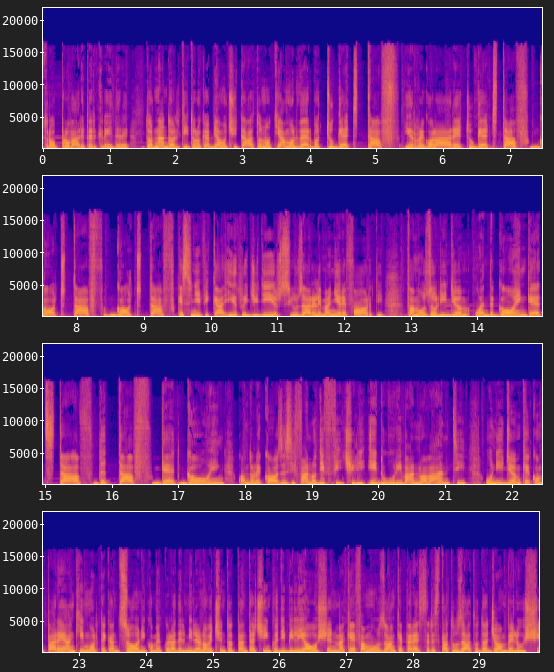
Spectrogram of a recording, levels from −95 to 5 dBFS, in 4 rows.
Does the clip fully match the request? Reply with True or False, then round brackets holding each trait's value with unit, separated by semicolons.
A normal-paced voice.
True (155 wpm)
